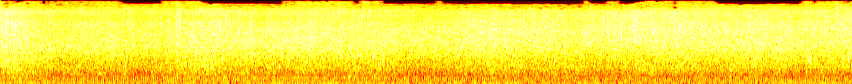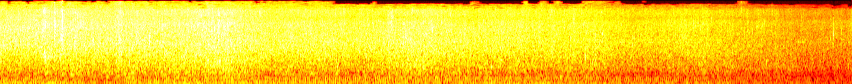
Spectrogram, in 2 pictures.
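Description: Steady wash of sea surf breaking on a shallow sandy beach, an even hiss of water that fades out near the end.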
